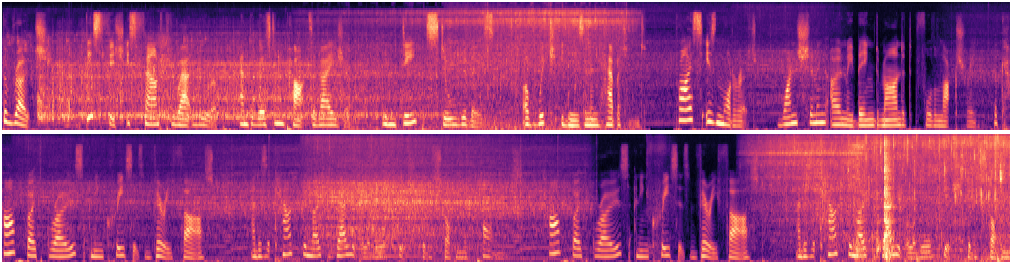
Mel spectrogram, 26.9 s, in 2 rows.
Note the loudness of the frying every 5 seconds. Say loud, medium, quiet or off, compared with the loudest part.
quiet, quiet, off, off, medium, loud.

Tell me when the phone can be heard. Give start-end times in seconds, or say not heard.
not heard.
